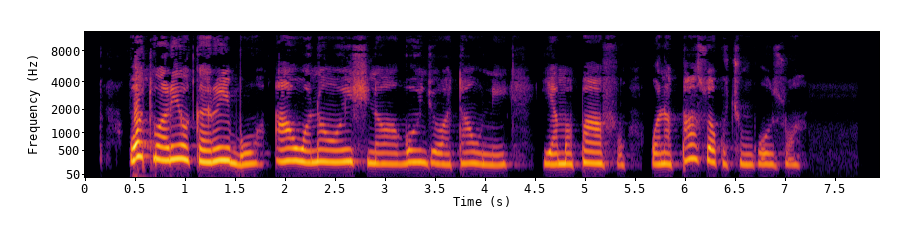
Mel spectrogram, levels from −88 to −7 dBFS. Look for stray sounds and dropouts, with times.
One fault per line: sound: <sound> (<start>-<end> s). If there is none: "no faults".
no faults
